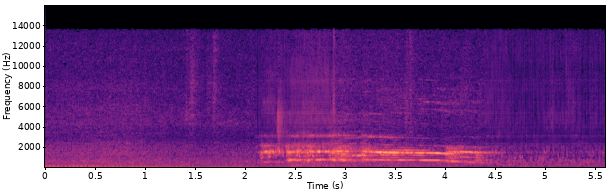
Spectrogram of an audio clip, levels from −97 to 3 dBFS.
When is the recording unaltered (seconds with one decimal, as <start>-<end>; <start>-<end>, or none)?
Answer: 0.0-2.1; 2.9-4.4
